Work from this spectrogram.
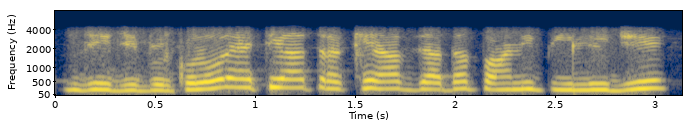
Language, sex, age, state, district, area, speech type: Urdu, female, 18-30, Jammu and Kashmir, Srinagar, urban, conversation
